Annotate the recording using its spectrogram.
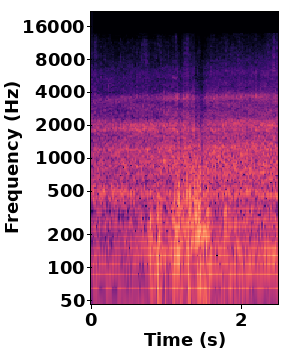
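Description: Steady low engine hum with wind noise on the microphone.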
